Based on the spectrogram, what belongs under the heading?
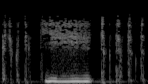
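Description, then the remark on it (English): A voice mimics a typewriter: a quick run of sharp clicking clacks, a half-second sustained buzzing hum in the middle, then another burst of rapid clacks. “I hear his typewriter like...”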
